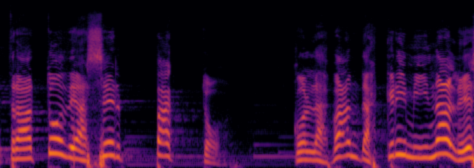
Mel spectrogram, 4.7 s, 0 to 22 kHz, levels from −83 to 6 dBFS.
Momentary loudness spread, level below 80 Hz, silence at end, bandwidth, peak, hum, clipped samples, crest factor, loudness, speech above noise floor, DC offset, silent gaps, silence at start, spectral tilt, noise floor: 16 LU; -48 dBFS; 0 s; 16 kHz; -10 dBFS; none; under 0.1%; 16 dB; -26 LUFS; 32 dB; under 0.1%; none; 0.1 s; -5 dB/octave; -56 dBFS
